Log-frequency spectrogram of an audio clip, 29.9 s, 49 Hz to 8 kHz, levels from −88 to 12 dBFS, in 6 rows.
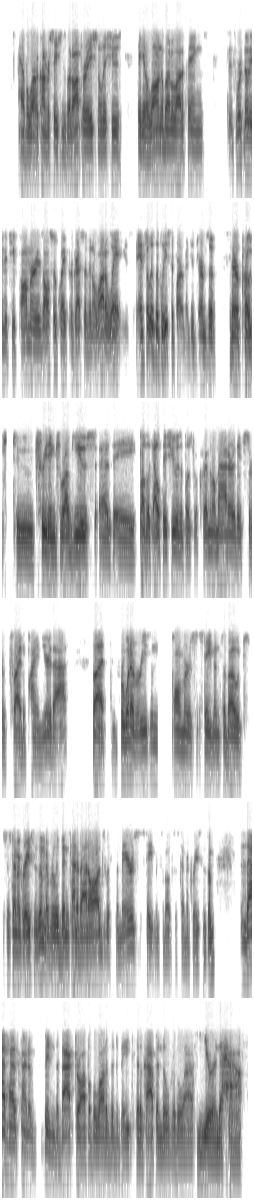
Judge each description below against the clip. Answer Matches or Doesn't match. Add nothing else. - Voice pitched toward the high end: Doesn't match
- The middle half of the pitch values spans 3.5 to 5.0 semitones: Matches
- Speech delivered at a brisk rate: Matches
